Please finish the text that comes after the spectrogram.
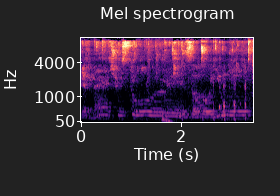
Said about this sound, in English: You can even hear the water.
